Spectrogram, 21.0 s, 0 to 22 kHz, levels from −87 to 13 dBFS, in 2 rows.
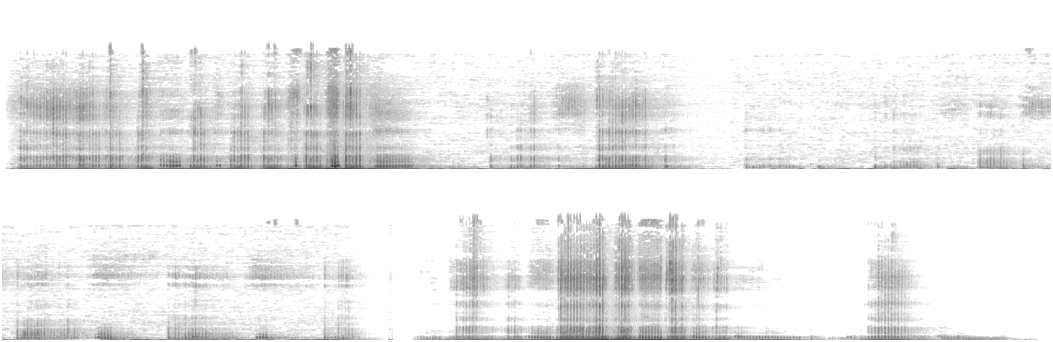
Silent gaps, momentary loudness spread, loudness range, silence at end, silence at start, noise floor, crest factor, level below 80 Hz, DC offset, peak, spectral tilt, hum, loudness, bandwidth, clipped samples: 14.42-14.58 s; 26 LU; 20 LU; 0.9 s; 0.1 s; -63 dBFS; 28 dB; -30 dBFS; under 0.1%; 0 dBFS; -5 dB/octave; none; -30 LUFS; 16.5 kHz; under 0.1%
